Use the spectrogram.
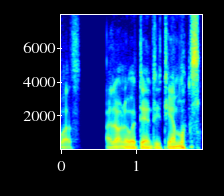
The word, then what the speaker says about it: DanTDM: recognize the other ones so yes i saw dante dtm if you said so but i didn't i didn't know who that was i don't know what dantdm looks like dan tdm sorry i keep saying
